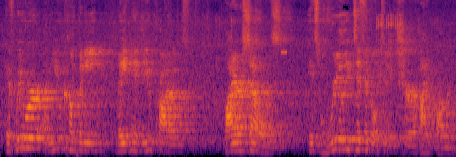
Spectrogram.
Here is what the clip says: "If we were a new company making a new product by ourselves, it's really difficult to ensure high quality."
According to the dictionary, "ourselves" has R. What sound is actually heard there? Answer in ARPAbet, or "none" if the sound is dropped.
R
